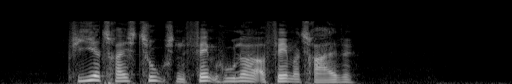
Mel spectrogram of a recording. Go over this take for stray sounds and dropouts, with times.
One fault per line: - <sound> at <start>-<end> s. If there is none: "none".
none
